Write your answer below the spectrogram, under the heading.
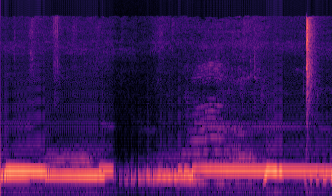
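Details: Puter pelung dove, in breeding condition and kept in a cage, gives drawn-out mellow coos. One long note drops in steps, breaks briefly, then resumes as a level sustained tone. A faint click is heard near the end.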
